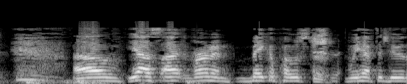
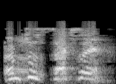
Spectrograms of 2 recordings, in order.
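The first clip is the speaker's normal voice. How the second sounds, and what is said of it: Bad put-on Scottish accent. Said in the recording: “Scotland... Terrible accent.”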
